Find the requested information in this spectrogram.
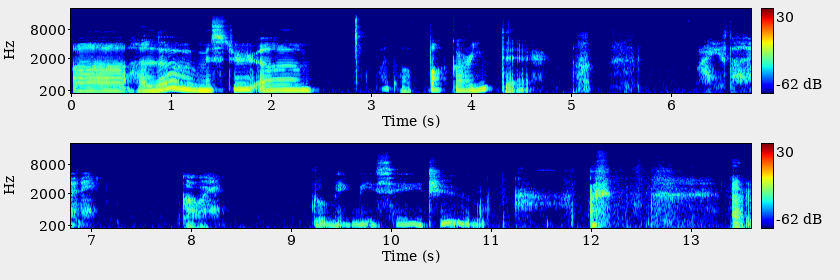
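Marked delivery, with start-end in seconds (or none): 0.0-2.4 nervous greeting. Pretend. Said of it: "And be like". 3.1-11.0 scared whisper. Pretend. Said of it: "And be like".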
